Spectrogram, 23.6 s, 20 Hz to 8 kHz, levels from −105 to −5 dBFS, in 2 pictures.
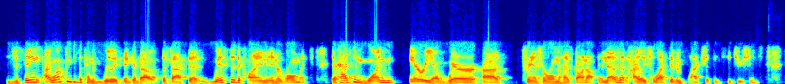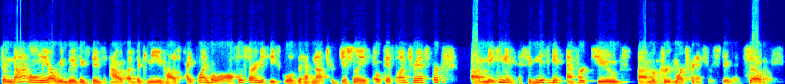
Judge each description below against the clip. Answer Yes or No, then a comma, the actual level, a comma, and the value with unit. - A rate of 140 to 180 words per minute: No, average, 200 wpm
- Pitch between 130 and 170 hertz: Yes, low, 135 Hz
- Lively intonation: Yes, wide, 6.0 semitones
